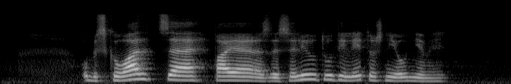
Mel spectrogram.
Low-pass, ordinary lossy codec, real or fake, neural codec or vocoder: 10.8 kHz; none; fake; codec, 24 kHz, 0.5 kbps, DualCodec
